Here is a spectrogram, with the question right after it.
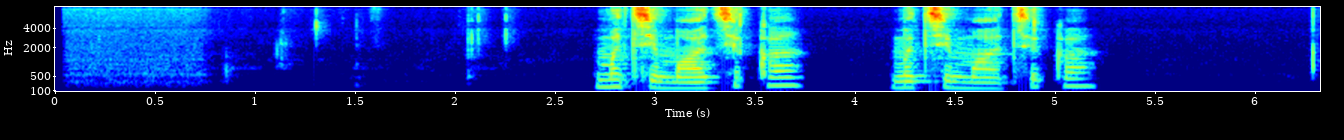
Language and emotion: Russian, neutral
